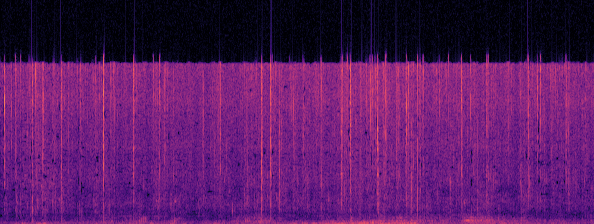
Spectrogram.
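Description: Raindrops patter steadily onto water, outdoors.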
